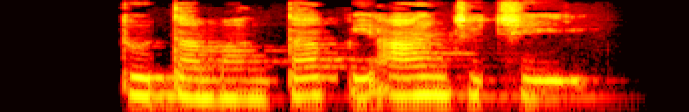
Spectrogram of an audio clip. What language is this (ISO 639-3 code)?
qus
